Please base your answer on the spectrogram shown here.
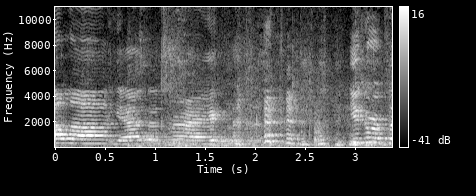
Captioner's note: laughs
